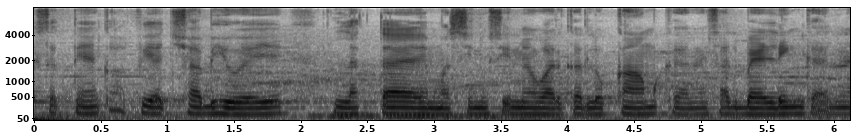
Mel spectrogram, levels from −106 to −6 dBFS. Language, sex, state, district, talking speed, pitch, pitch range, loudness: Hindi, male, Bihar, Jamui, 225 wpm, 125 Hz, 125-130 Hz, -17 LUFS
